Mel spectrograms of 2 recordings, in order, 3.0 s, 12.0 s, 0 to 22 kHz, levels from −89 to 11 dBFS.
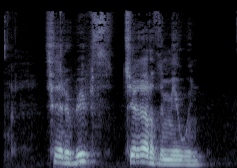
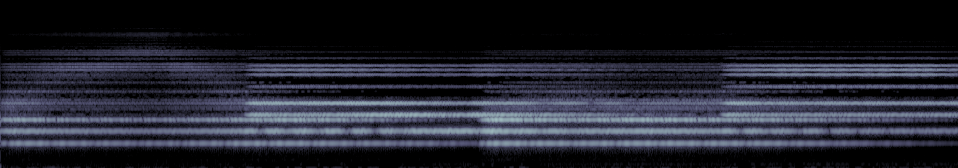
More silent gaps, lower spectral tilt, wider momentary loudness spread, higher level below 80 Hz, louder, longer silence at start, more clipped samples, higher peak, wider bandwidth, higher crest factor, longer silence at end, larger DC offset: neither; first, -5.5 dB/octave vs 4 dB/octave; second, 11 LU vs 14 LU; first, -64 dBFS vs under -90 dBFS; about the same, -24 LUFS vs -26 LUFS; first, 0.6 s vs 0 s; neither; about the same, -8 dBFS vs -10 dBFS; first, 17 kHz vs 10 kHz; about the same, 18 dB vs 16 dB; first, 0.45 s vs 0 s; neither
